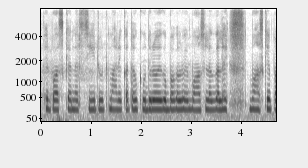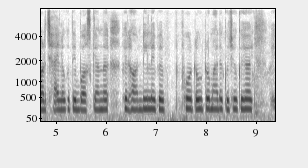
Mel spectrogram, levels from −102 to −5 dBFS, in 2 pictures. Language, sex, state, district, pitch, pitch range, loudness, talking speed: Bajjika, female, Bihar, Vaishali, 215 Hz, 210-220 Hz, -37 LUFS, 210 wpm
